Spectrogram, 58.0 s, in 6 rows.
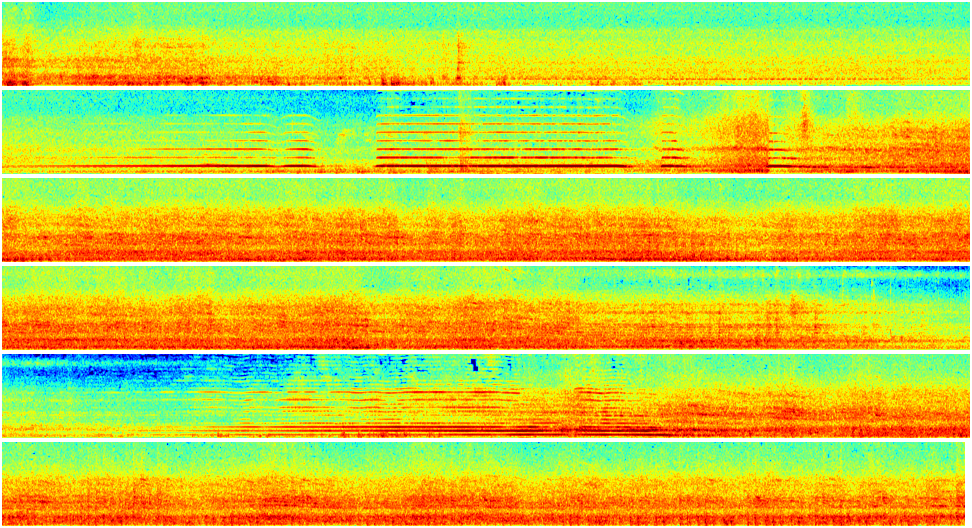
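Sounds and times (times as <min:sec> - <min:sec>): train passing with rush: 0:00.0 - 0:58.0
train horn blasts: 0:04.9 - 0:16.7, 0:17.3 - 0:19.1, 0:39.8 - 0:46.0.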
